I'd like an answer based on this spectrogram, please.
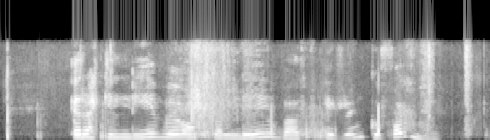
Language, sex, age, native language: Icelandic, female, 12, Icelandic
